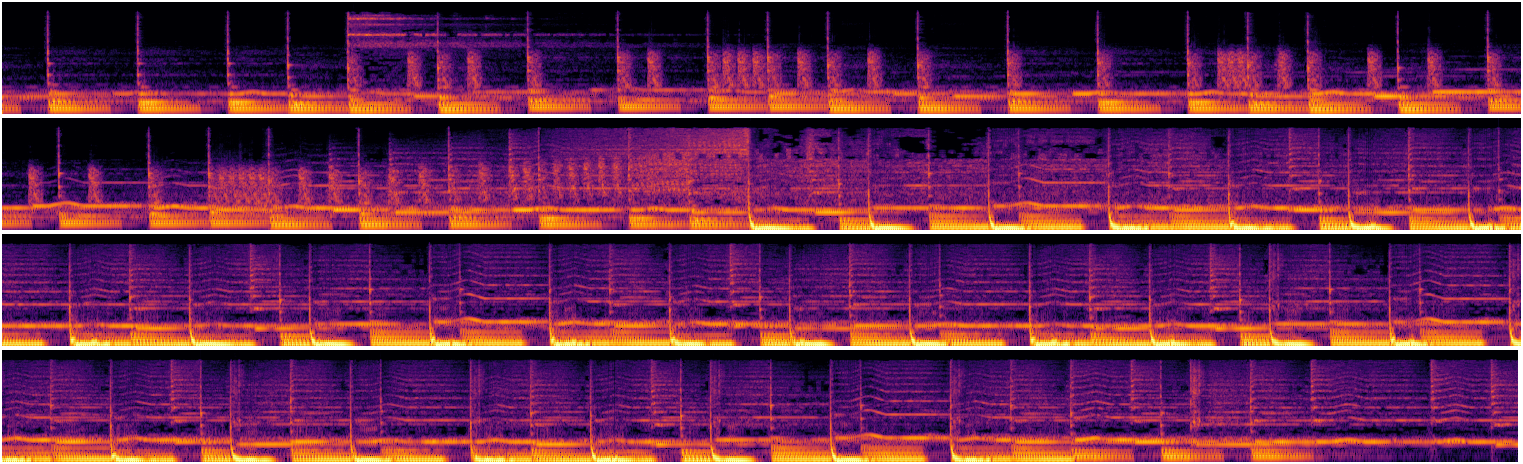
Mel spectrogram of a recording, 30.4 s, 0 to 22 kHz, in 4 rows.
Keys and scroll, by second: 15.9 ctrl+-.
